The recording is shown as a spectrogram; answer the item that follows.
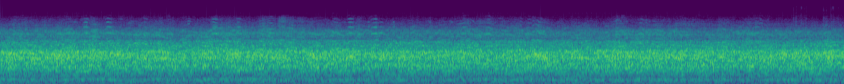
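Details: At Kabukuri-numa marsh after sunset, tens of thousands of geese call all together while flying in from feeding; loud, continuous layered honking wrapping the whole marsh.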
